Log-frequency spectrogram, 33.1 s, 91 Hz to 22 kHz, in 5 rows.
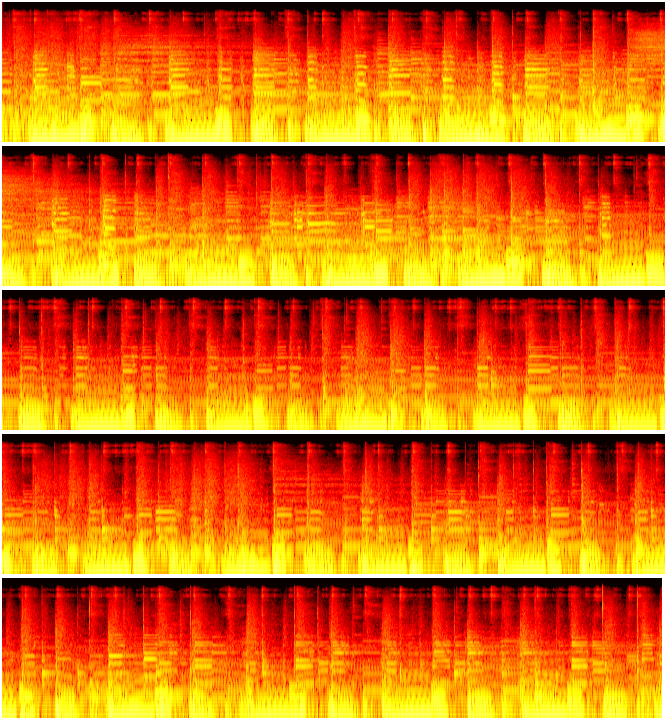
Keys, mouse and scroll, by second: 0.7 click, 2.1 click, 2.5 l, 2.8 click, 3.6 click, 4.0 l, 4.3 click, 5.8 KP_1, 6.2 scroll up 2, 6.6 r, 7.5 click, 7.9 l, 8.3 r, 9.2 alt+/, 9.2 scroll down 3, 9.4 middle click, 10.0 Tab, 10.2 click, 10.3 scroll down 1, 10.5-11.5 middle drag, 11.6 scroll up 1, 11.8-13.0 shift+middle drag, 13.7 scroll down 2, 13.9-15.0 shift+middle drag, 15.3 click, 16.6 KP_3, 20.4 ctrl+a, 20.9 click, 21.2-21.7 drag, 21.7 KP_Enter, 22.3-23.4 drag, 24.4 KP_3, 25.3 KP_1, 26.1 shift+d, 27.3 click, 28.3 click, 28.6 click, 29.5 drag, 29.8 click, 30.3 drag, 30.9-31.5 drag, 31.5 r, 32.6 click, 33.0 r.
